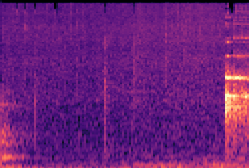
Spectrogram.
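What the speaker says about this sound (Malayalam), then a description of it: "ഇനി ഇതിലേക്ക് ഒരു രണ്ട് ടേബിൾ സ്പൂൺ ക്യാരറ്റ് അരിഞ്ഞത് ഇട്ട് കൊടുക്കുക" Finely chopped carrot goes into a hot pan with fennel seeds. A quiet background hiss breaks into a sudden bright, crackling sizzle near the end.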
